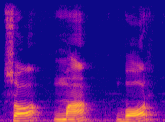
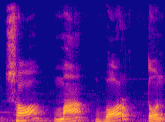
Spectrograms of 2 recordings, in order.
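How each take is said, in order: First: সমাবর্তন stretched very slowly with a rising end; syllable demo. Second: সমাবর্তন drawn out very slowly, syllable by syllable; syllable demo. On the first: Teacher sounding সমাবর্তন by the technique way. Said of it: "দেখেন, লিখেন আপনি সমা". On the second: Teacher breaking সমাবর্তন into syllables for counting. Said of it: "basic নিয়ম বলি". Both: Shown as a demonstration.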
